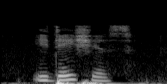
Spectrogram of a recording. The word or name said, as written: edacious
